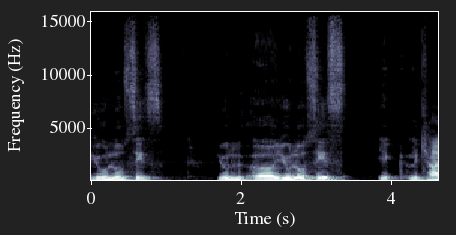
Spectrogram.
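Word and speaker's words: Ulysses: उन्होंने क्या लिखा हुआ, ये लफ्ज़ थोड़ा मुश्किल भी लग रहा है तो ये इसकी प्रोनाउंसिएशन है यूलुसीज.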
